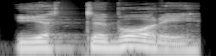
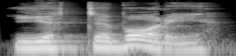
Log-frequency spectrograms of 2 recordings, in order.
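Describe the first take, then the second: No difference in how they are said.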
